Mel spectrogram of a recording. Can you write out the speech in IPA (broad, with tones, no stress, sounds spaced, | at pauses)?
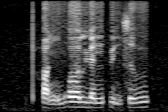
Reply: pʰ ɑ̰˨˩ ŋ m w ɔ˥ l ɥ ɛ˧˥ n p y̰˨˩ n s ɹ̩˦ u˥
